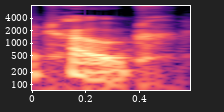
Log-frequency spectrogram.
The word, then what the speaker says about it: Koch: I don't know if that's how you say it. – K-O-C-H? – Yeah. – Koch. – Yeah. Okay, Christina Koch. I wasn't sure if it was the same as the name of the foundation.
